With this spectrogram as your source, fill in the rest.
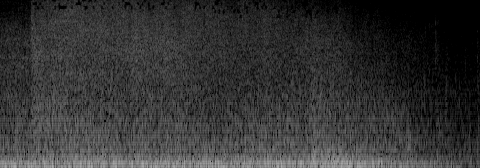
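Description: Lightning crackles and rumbles loudly.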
